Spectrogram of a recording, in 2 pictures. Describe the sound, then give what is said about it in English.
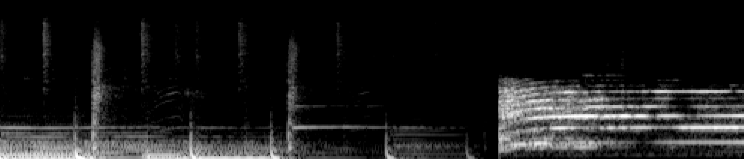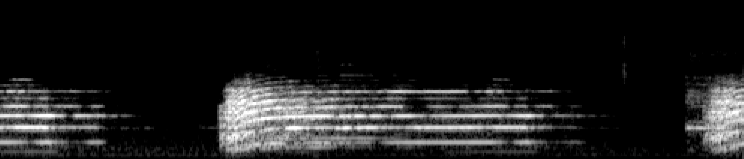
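The siren from The Purge series of movies and television shows: after a few sharp opening hits, long, loud, droning wails sound in repeated blasts of about three seconds each, separated by brief silences, with a third blast beginning at the end. “So y'all know that siren. That is the Purge siren.”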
